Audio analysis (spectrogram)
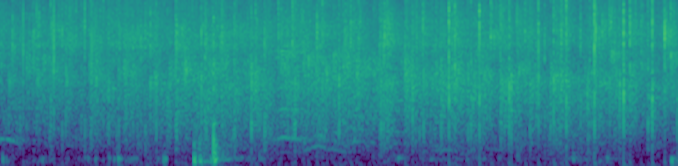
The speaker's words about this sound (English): You guys are applauding when I cussed in church. You guys are a bunch of heathens.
